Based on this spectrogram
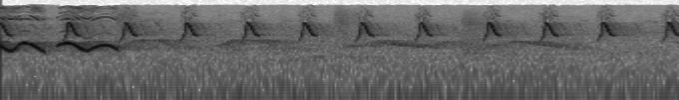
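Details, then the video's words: Black-throated laughingthrush wild-style song, used to stimulate captive birds into singing; two wavering whistled phrases open, then sharp upswept high notes repeat steadily about every third of a second. "Khướu Hót giọng rừng"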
